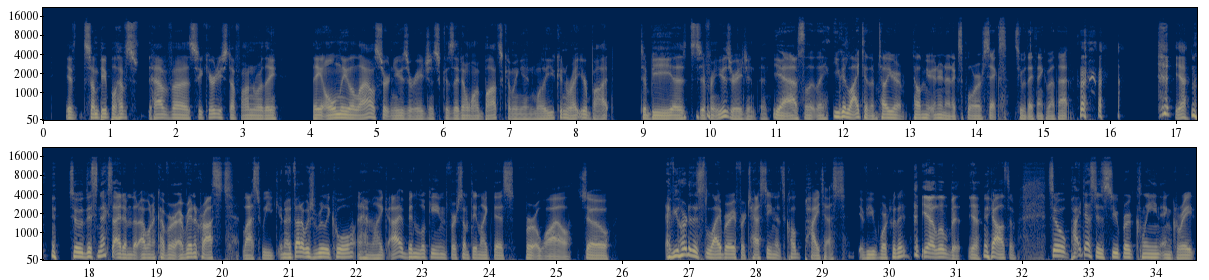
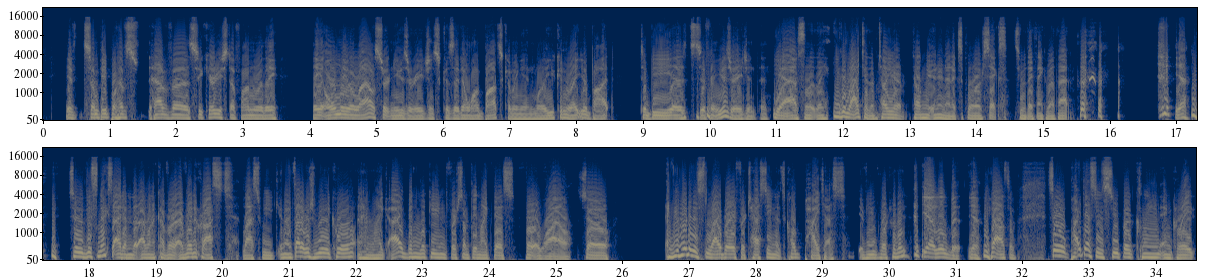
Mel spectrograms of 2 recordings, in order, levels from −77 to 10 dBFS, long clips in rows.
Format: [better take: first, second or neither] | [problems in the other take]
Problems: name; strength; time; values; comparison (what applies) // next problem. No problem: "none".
first | distortion; heavy; 30% of the sound clipped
